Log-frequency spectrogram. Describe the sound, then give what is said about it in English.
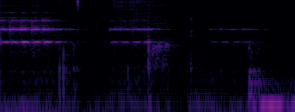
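An electronic alarm sounds with steady, high-pitched tones that hold on continuously, briefly cutting out before resuming, over a low rumble. “Unfortunately, this for some reason, the alarm does not qualify for turn down in this.”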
